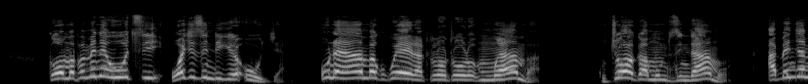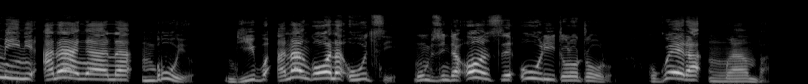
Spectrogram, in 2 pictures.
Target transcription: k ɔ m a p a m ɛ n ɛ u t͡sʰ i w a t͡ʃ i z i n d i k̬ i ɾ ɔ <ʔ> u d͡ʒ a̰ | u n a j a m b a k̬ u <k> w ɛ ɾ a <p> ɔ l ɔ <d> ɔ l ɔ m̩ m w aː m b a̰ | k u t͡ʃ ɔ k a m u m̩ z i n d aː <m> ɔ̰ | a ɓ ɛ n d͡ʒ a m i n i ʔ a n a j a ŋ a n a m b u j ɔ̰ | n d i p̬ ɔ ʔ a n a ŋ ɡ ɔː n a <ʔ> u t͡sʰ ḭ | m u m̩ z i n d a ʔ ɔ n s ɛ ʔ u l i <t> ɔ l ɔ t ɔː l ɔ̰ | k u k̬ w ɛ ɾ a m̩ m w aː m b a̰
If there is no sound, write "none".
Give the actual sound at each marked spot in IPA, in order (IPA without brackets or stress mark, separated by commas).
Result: ʔ, k, t, t, m, ʔ, t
